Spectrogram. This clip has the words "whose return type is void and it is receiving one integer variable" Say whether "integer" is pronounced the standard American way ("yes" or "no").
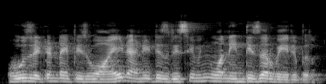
no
